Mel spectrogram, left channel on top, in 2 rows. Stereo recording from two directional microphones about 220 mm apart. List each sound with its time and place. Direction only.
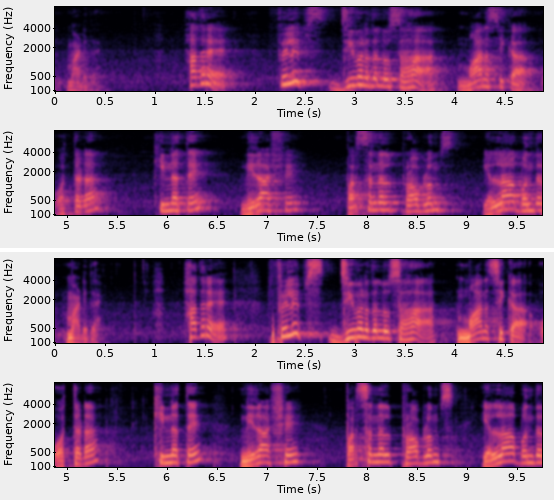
1.3 s a man's voice: 45° right (ahead or behind)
